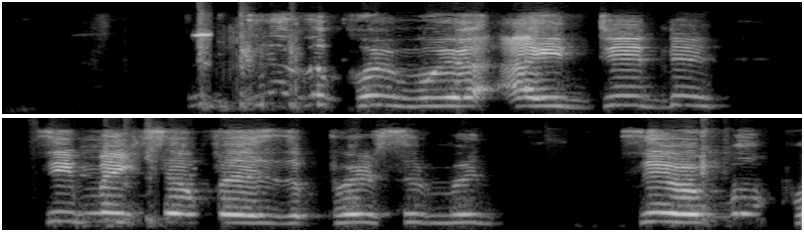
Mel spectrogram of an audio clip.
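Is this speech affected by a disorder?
Yes: cerebral palsy.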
